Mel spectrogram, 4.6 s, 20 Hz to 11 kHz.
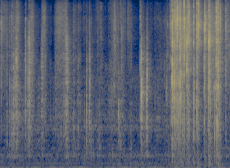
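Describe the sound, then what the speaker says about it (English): Close, papery riffling and flicking of tarot cards being shuffled, in repeated bursts that grow louder toward the end. "2 more shuffles."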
